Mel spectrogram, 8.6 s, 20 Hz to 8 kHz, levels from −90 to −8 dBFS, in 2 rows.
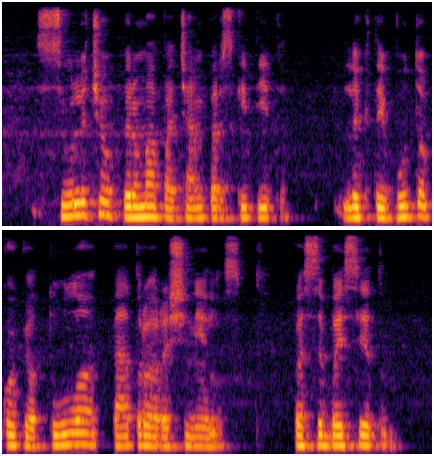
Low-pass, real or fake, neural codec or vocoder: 7.2 kHz; real; none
